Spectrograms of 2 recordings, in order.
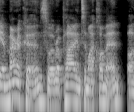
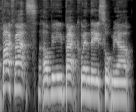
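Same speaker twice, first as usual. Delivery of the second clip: high, sing out a carefree goodbye; breezy mock farewell; 6 semitones higher than usual. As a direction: pretend to wave a friend off, pitched up. Imagined cheeky farewell to friend.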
